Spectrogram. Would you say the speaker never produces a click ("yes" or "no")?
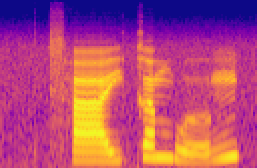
yes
